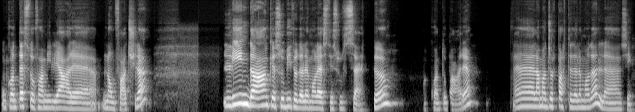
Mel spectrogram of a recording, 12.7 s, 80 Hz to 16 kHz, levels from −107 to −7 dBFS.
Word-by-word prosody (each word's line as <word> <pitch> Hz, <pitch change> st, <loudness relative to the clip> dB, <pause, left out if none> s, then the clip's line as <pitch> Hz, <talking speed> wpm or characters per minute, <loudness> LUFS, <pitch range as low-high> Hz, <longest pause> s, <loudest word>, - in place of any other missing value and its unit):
un -, -, -12 dB
contesto 200 Hz, +1 st, 0 dB
familiare 175 Hz, -4 st, -2 dB
non 165 Hz, -2 st, -7 dB
facile. 195 Hz, -, -3 dB, 1.5 s
Linda, 260 Hz, +1 st, +7 dB
ha 225 Hz, +1 st, +10 dB
anche 240 Hz, -2 st, +1 dB
subito 210 Hz, -2 st, -3 dB
delle 175 Hz, -1 st, 0 dB
molestie 165 Hz, -1 st, -1 dB
sul 160 Hz, 0 st, -12 dB
set, 135 Hz, -3 st, -6 dB
a 285 Hz, -, -6 dB
quanto 150 Hz, 0 st, -13 dB
pare. 260 Hz, -, -7 dB, 0.7 s
Eh, 210 Hz, +2 st, -3 dB
la 210 Hz, -, +1 dB
maggior 205 Hz, -1 st, -5 dB
parte 210 Hz, -2 st, -5 dB
delle 185 Hz, 0 st, -6 dB
modelle 185 Hz, -, -5 dB
sì, 140 Hz, -3 st, -16 dB
190 Hz, 110 wpm, -20 LUFS, 160-220 Hz, 1.5 s, ha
